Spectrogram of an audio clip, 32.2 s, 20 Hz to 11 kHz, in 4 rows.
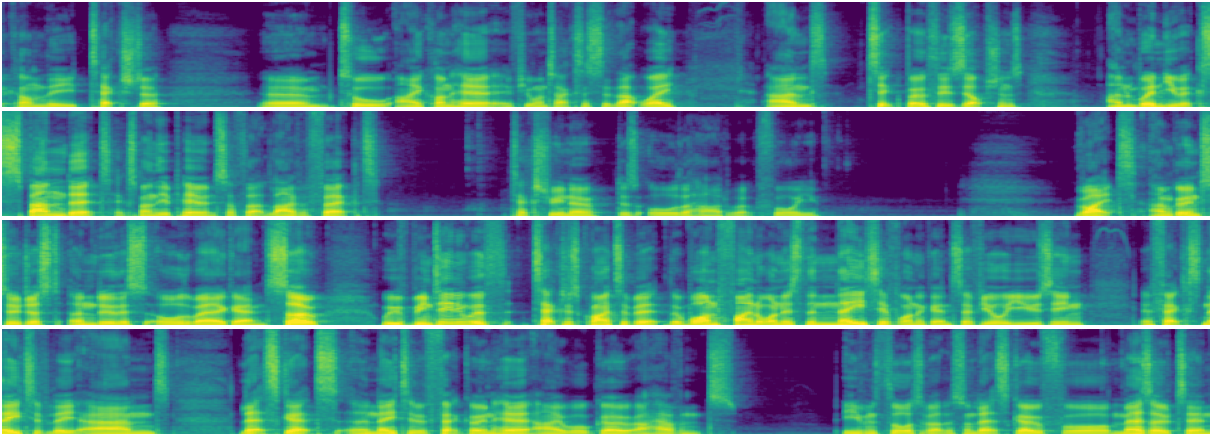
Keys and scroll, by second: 13.6 super+w, 16.5 super+z, 24.2 space.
